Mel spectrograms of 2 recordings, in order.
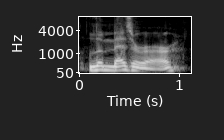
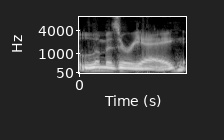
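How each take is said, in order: First: The name is pronounced the English way. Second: The name is pronounced the French way.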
